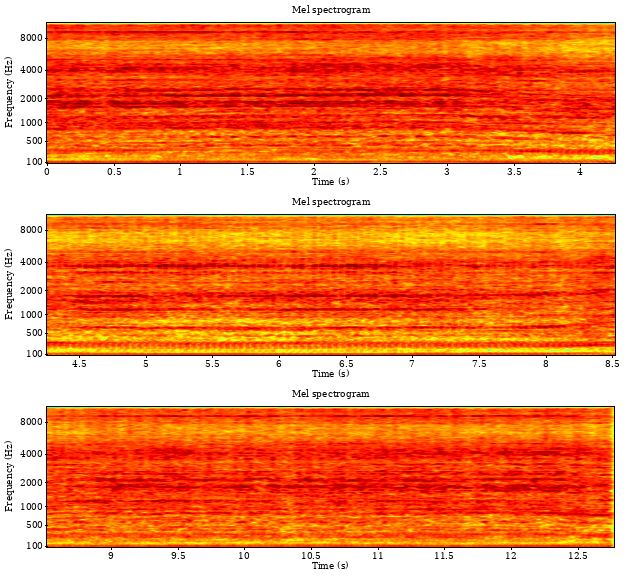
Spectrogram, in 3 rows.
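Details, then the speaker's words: Big Bear 400 ATV single-cylinder, started on choke, after replacing the OEM muffler whose broken baffle rattled with an aftermarket muffler: low, even, quiet thump with no knocks or rattles; normal idle. "Oh my gosh, this thing's so quiet."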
